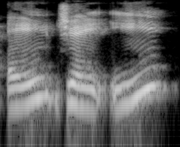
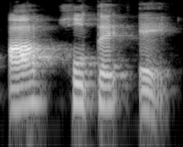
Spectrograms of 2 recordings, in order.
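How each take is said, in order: First: Said in the usual way. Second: A J E as Spanish "ah, HO-ta, eh"; Spanish letter names. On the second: Shown as a demonstration. Teacher spelling a word ending for Spanish learners, A J E in Spanish. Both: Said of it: "we'll do this in Espanol".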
